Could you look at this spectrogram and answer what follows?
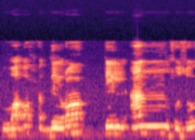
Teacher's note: নুন সাকিন এখানে একটু লাইট গুণ হবে।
